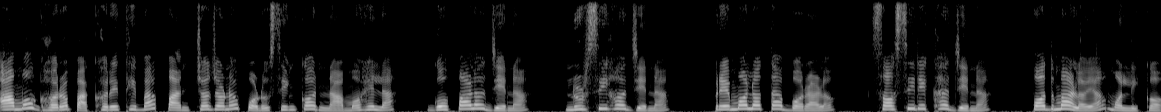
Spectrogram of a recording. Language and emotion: Odia, neutral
